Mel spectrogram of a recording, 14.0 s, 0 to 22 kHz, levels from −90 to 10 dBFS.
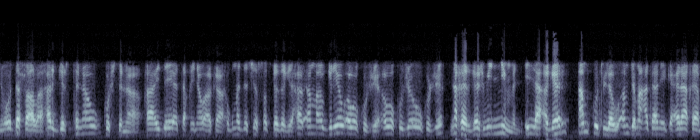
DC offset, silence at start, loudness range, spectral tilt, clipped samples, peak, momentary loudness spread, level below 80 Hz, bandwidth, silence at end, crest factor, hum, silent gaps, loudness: under 0.1%; 0 s; 6 LU; -4 dB/octave; under 0.1%; 0 dBFS; 11 LU; -66 dBFS; 8.6 kHz; 0 s; 18 dB; none; none; -20 LUFS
